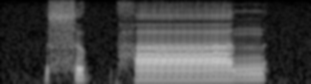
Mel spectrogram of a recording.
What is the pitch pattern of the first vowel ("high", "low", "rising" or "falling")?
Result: low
